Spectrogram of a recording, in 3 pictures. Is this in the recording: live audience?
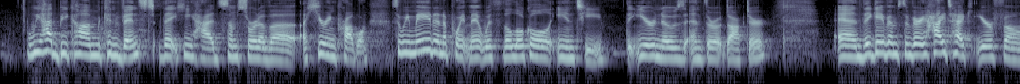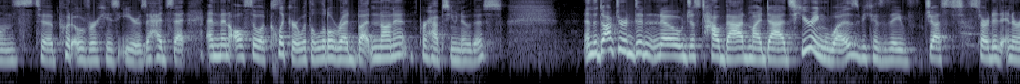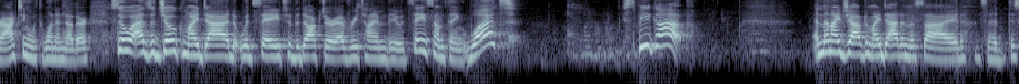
yes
